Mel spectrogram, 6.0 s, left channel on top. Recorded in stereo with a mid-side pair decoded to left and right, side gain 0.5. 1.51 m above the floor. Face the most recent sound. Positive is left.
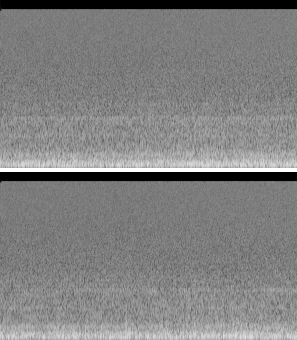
No sound to turn to.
